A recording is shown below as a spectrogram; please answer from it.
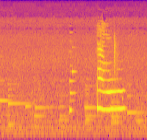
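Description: Prince the cat in Genshin Impact gives two short, clear meows close up, the second longer and rising, over a soft musical background.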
